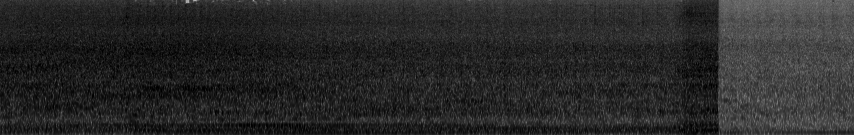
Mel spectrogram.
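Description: Engines of classic Mercedes convertibles running as the cars roll slowly past close by, with a steady low engine note. About nine seconds in it cuts off abruptly to a quieter outdoor background.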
